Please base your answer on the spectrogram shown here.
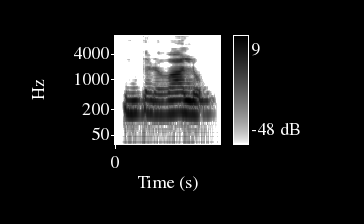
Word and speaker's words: intervalo: ejemplo pero en realidad la palabra es intervalo intervalo se carga la voz en la a intervalo y no intervalo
